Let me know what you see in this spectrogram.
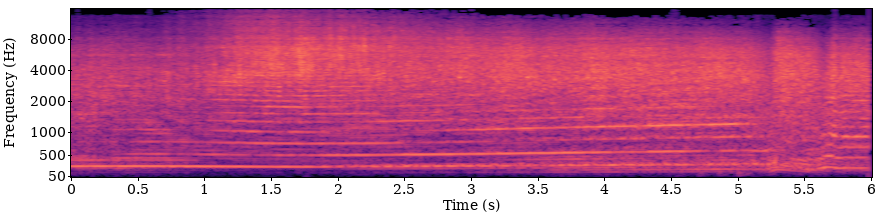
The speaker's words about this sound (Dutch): En die 5,4 liter 12-cilinder motor.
